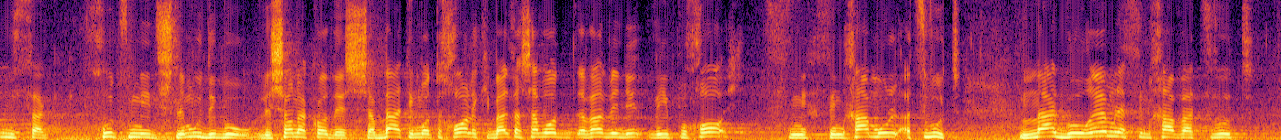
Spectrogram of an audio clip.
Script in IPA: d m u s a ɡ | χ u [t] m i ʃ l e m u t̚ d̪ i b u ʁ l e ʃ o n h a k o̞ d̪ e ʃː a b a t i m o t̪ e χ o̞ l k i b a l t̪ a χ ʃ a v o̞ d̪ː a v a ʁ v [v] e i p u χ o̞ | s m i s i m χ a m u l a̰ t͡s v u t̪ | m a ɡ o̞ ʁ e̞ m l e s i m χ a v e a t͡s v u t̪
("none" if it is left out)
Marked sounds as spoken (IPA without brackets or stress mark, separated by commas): t͡s, v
